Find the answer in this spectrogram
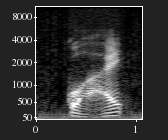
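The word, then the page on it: guai: tone 3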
